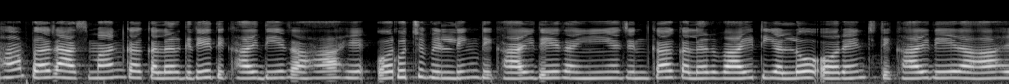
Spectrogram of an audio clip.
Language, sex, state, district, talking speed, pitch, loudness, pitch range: Hindi, female, Rajasthan, Nagaur, 155 wpm, 295 Hz, -15 LUFS, 285-305 Hz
